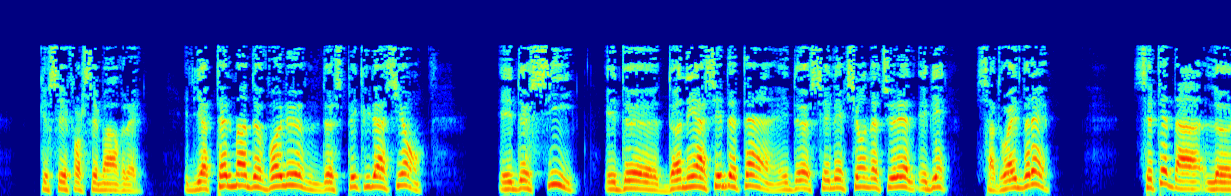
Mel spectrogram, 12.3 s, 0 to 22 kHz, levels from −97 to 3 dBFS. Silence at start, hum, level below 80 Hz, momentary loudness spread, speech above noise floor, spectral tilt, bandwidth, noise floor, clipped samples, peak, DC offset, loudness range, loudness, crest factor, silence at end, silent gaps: 0.4 s; none; -58 dBFS; 11 LU; 56 dB; -6 dB/octave; 8.8 kHz; -73 dBFS; under 0.1%; -2 dBFS; under 0.1%; 2 LU; -18 LUFS; 18 dB; 0 s; 4.78-4.83 s, 4.90-4.94 s, 11.23-11.33 s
